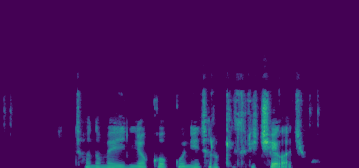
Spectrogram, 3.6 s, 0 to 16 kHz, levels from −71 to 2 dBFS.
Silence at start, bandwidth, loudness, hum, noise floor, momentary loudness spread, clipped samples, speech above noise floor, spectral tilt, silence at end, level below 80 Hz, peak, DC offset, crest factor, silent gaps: 0.75 s; 10 kHz; -26 LUFS; none; -66 dBFS; 15 LU; under 0.1%; 39 dB; -3 dB/octave; 0.45 s; -62 dBFS; -4 dBFS; under 0.1%; 26 dB; none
